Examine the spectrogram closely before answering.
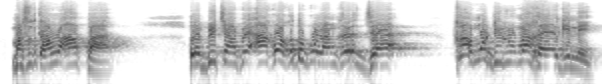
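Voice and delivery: high, indignant husband's comeback; heated retort. Acted. Husband quarrels with wife. (suami tersinggung, membalas dengan nada tinggi)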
